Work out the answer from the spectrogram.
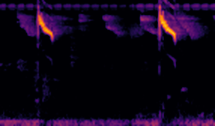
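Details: Female oriental white-eye call used to provoke lazy males into singing: two loud, thin, high whistles, each sliding steeply downward over a fifth of a second, about one and a half seconds apart, with faint twittering behind.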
